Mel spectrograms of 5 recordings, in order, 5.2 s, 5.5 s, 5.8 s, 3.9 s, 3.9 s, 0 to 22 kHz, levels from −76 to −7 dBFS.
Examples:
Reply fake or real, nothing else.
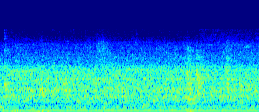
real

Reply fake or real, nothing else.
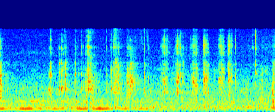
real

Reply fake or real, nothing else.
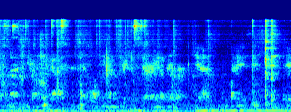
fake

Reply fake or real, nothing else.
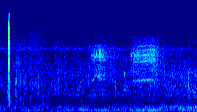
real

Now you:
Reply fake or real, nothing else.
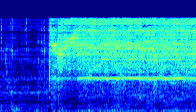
fake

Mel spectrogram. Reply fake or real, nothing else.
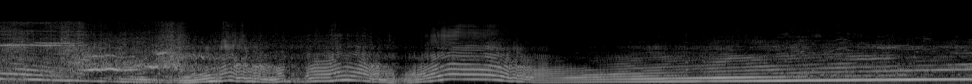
real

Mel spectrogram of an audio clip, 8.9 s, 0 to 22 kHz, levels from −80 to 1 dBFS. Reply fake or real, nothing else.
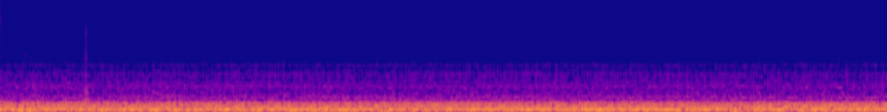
fake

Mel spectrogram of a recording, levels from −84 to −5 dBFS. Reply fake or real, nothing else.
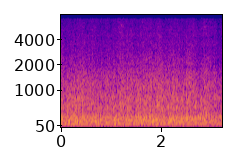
real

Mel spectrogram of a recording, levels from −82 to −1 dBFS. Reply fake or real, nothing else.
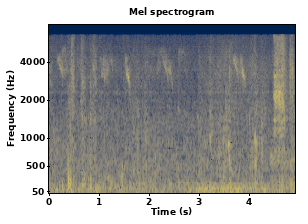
fake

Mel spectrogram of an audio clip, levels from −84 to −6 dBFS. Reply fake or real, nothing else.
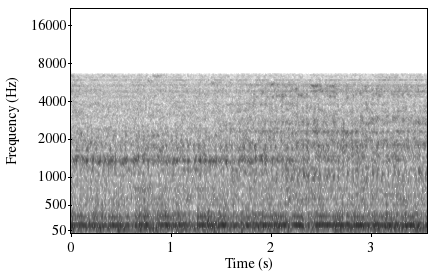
fake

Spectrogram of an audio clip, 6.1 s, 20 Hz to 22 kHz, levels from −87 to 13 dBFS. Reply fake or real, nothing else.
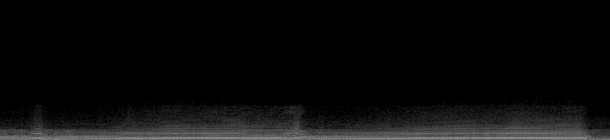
fake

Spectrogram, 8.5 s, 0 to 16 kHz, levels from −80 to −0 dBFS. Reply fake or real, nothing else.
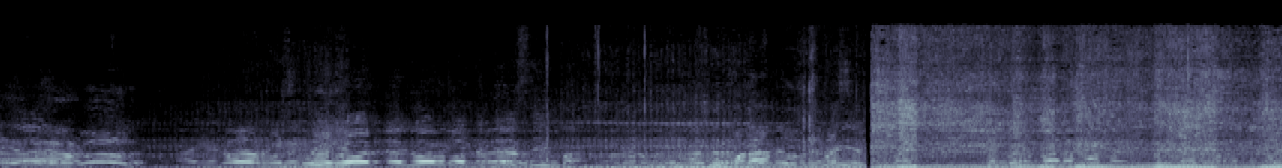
real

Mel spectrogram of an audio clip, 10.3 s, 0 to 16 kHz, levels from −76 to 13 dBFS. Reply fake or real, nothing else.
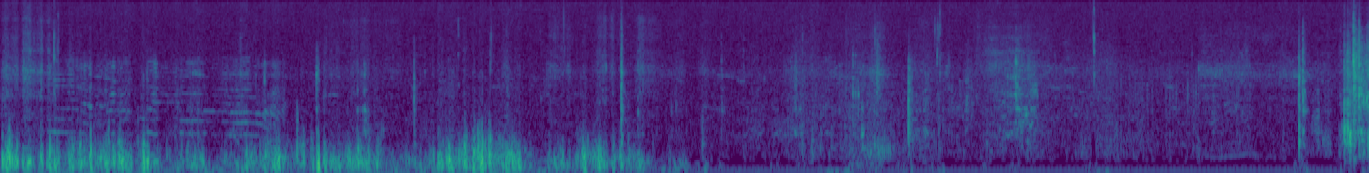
real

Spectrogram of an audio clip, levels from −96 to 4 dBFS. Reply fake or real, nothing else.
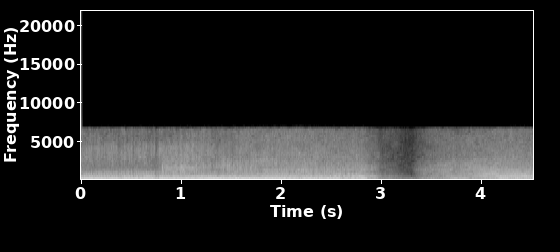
real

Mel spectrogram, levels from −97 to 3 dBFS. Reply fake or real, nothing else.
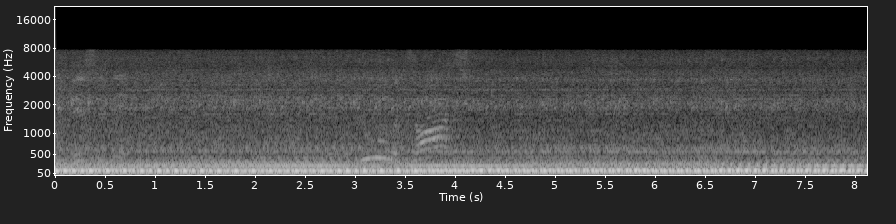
real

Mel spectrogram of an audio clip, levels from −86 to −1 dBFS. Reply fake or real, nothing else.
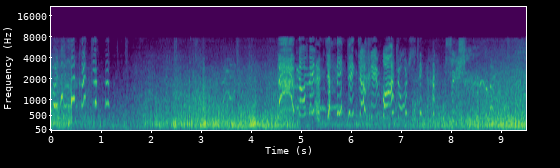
fake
